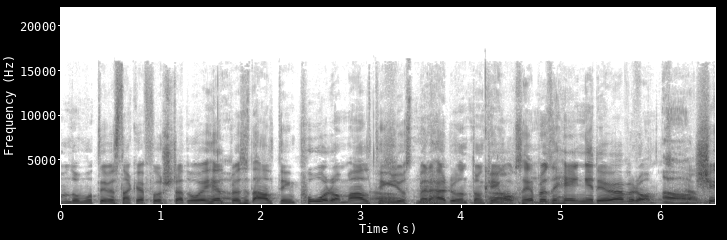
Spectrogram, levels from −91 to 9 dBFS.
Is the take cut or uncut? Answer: uncut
